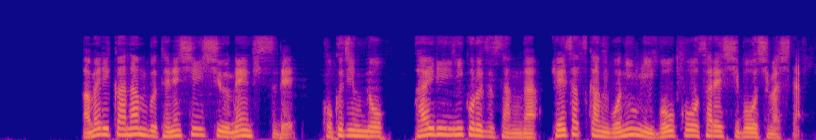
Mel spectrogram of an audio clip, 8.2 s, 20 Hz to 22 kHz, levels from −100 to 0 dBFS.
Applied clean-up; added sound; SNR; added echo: neural mask model Resemble Enhance denoiser.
